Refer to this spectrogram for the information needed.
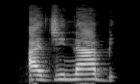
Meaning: foreigner (person in a foreign land)
- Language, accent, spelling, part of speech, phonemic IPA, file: Swahili, Kenya, ajinabi, noun, /ɑ.ʄiˈnɑ.ɓi/, Sw-ke-ajinabi.flac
